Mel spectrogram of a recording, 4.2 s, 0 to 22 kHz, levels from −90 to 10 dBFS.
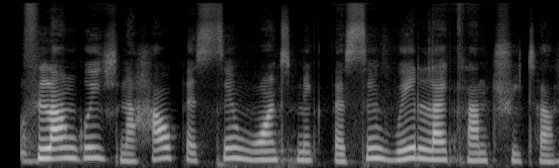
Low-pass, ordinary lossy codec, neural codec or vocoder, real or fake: none; none; autoencoder, 48 kHz, 32 numbers a frame, DAC-VAE, trained on Japanese speech; fake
